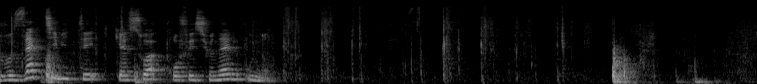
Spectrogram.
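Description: Playing cards riffle and flick as they are shuffled.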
